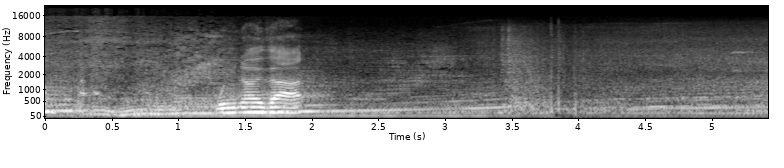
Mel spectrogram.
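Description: A drift car revs hard during a qualification run at the National Drift Series Borneo round 3, its engine note rising and falling loudly up close, with a commentator talking over it.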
